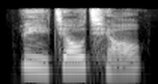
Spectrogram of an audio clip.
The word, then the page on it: 立交桥: lì jiāo qiáo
